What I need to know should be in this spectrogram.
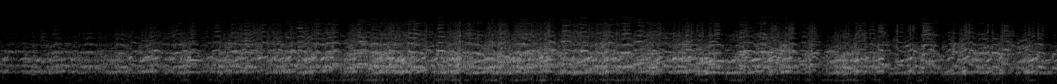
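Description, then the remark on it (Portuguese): A dense flock of wild geese honks continuously, harsh overlapping calls filling the whole stretch at steady loudness, many birds calling at once with no voices present. “Chama-te como os gansos selvagens, ásperos, excitados, anunciando o teu lugar várias vezes, repetidamente, na família das coisas.”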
